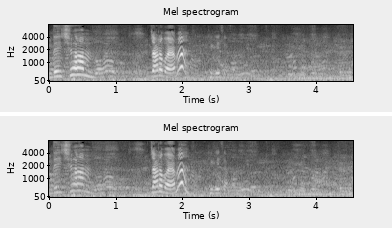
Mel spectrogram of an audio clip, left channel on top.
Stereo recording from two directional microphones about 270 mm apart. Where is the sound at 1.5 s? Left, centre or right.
Centre.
